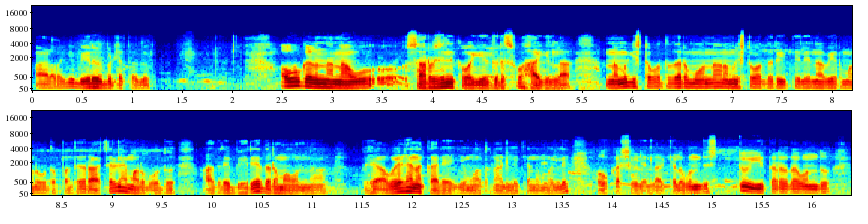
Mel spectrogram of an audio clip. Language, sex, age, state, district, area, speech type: Kannada, male, 30-45, Karnataka, Bellary, rural, spontaneous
